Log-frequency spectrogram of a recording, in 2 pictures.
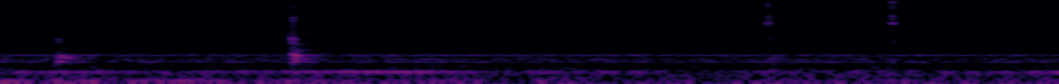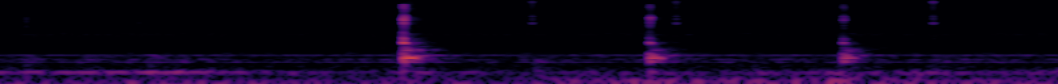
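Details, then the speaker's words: Relay forced closed by holding a big magnet against it: sharp isolated clicks a few seconds apart over quiet room hum, each one the relay activating; normal relay click. "You hear that click? That's the relay activating."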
